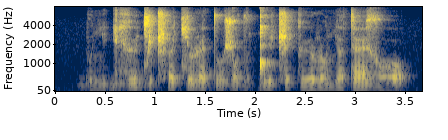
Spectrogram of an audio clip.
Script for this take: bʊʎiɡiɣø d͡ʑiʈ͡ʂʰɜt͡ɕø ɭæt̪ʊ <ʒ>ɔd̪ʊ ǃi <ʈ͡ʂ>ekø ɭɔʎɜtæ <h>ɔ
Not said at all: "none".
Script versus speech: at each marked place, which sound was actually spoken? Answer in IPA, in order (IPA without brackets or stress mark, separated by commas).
ʒ, ʈ͡ʂ, ɣ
